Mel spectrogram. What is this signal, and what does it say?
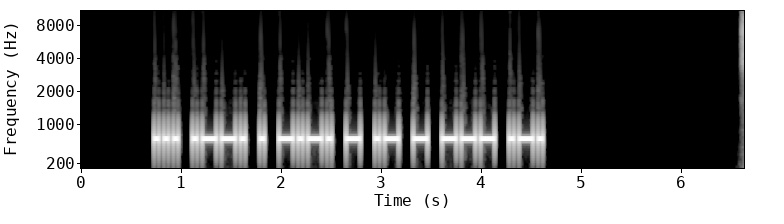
Morse code, heard as a keyed tone, about 25 wpm, 700 Hz. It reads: SPECTATOR
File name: practice / 25wpm / 9 Letter Words - First 3 Letters Given - 25wpm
